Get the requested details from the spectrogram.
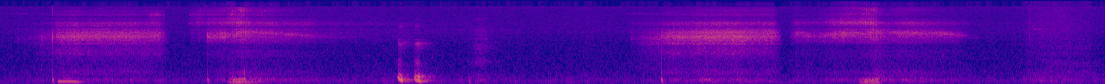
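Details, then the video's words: Sleeping Cane Corso puppy snoring, raspy wheezing breaths coming in regular bursts about every two to three seconds, with a brief snort in the middle, inside a quiet room. "Snoring Cane Corso"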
